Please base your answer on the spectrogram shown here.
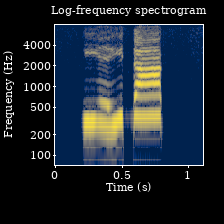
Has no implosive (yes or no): no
